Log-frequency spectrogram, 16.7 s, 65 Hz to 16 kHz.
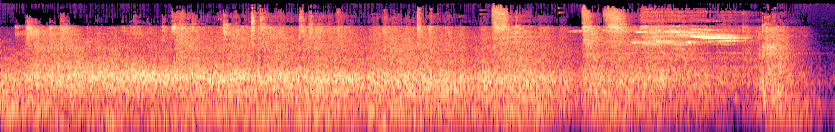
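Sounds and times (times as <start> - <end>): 
heavy rumble of rolling rail cars: 0.0 - 16.6
train brakes squealing as pads engage: 11.4 - 15.2
shrill metallic screeches: 12.6 - 15.1.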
